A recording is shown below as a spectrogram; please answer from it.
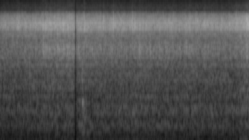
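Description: Elk patties sizzling on a George Foreman grill, a steady, even hiss of frying that holds at a constant level throughout, close and without talking.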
